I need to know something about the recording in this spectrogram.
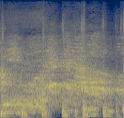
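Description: Many girls' voices chanting together in unison over backing music with a steady bass line.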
